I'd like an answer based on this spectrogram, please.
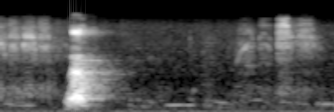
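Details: A Golden Retriever puppy in Poland gives one short, sharp bark on the spoken command "speak", then is praised and sent to fetch, with a person talking around it.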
